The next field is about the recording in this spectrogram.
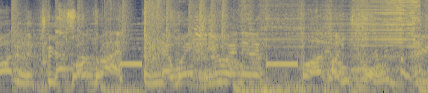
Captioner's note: beep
